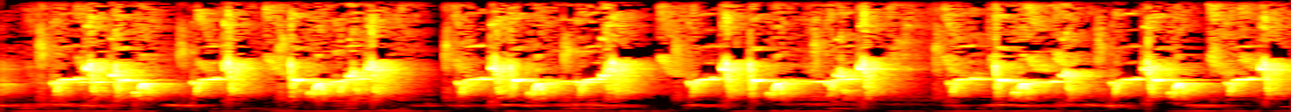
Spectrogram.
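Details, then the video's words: Prinia with a red head, prenjak kepala merah, fighting and singing loudly: repeated bursts of scratchy chirps and buzzy notes about every second, steady through nearly ten seconds, with a soft low hum in the background. "Prenjak tarung gacor | prenjak kepala merah"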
